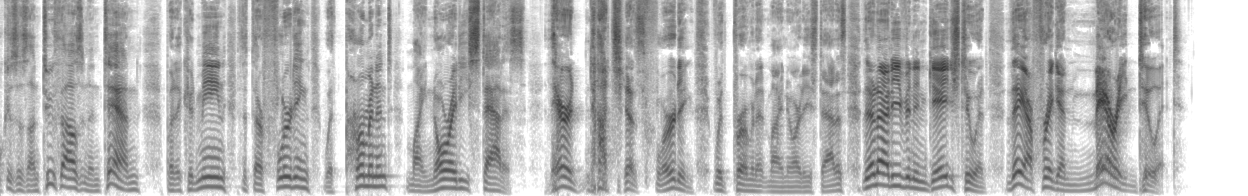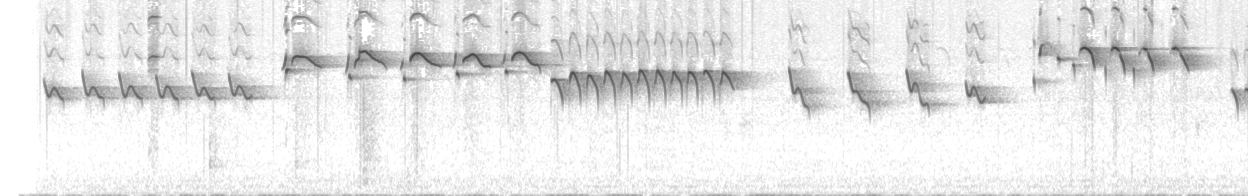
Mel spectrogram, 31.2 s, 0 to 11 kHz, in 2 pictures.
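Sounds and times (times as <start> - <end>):
speech: 0.0 - 14.8
birds chirping and tweeting: 16.1 - 31.1.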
